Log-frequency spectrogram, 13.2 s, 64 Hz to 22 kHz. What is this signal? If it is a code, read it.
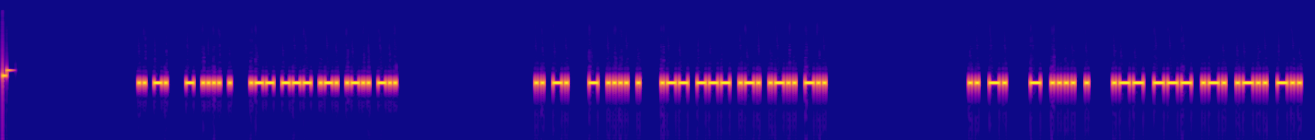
Morse code, heard as a keyed tone, about 36 wpm, 700 Hz. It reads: IN THE WORLD IN THE WORLD IN THE WORLD
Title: Speed-Racing - Sets of 3 Words 30wpm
